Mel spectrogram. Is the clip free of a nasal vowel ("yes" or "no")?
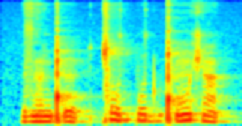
no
